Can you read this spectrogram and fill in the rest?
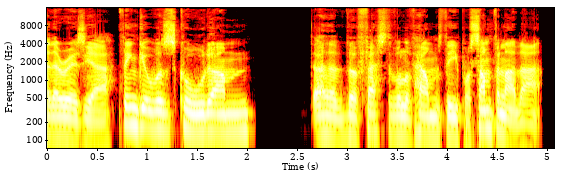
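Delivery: normal talking voice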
